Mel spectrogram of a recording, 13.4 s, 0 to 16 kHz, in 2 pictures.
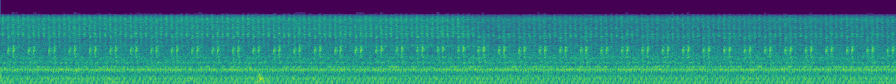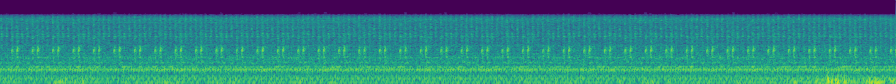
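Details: Peugeot 307 1.6 HDi diesel idling with a steady, regular ticking knock over the diesel clatter, constant at idle; source of the knock not identified.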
